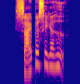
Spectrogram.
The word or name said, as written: cybersikkerhed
